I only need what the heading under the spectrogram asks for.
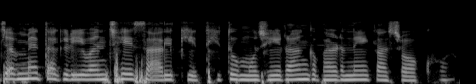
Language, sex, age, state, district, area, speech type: Urdu, female, 18-30, Bihar, Madhubani, rural, spontaneous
